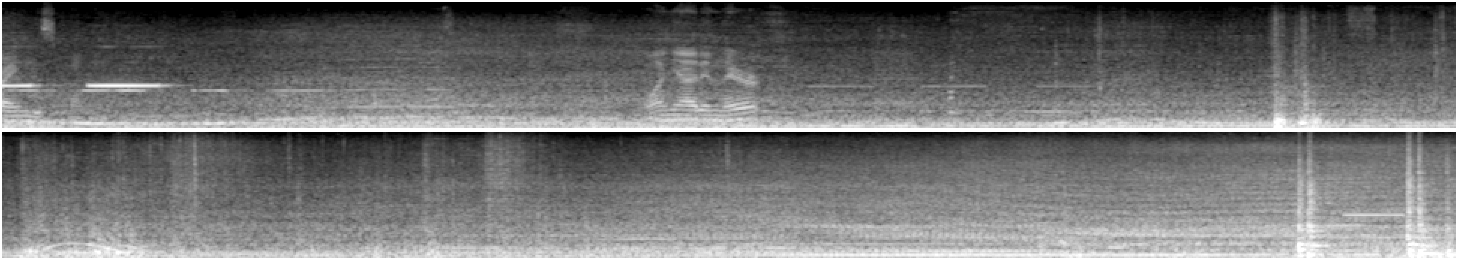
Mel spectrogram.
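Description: A loader's diesel engine rumbles steadily close by.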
